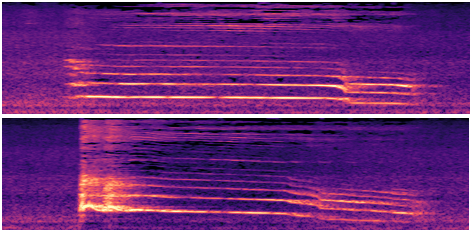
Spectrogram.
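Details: Pomeranian dog howling: two long, clear, tonal howls, each holding steady then dropping in pitch at the end, separated by a short break and a sharp rough onset.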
